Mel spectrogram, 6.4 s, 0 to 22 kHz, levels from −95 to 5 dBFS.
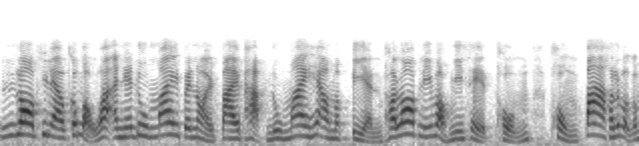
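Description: Nothing is technically wrong with this speech recording, which comes through the AMR wideband (HD Voice) codec at 15.85 kbit/s with no audible faults.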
